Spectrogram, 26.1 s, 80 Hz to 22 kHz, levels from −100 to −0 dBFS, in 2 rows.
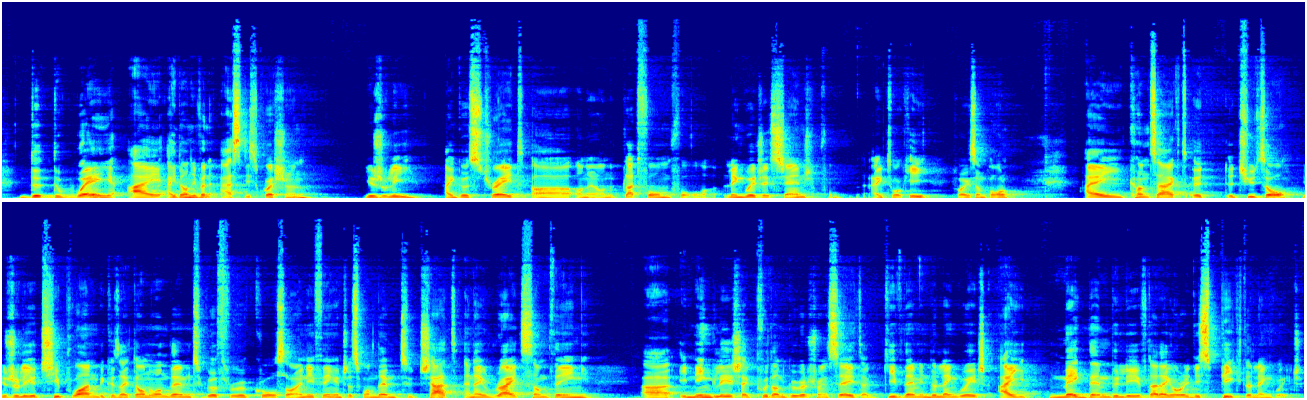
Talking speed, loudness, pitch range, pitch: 190 wpm, -23 LUFS, 110-130 Hz, 120 Hz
